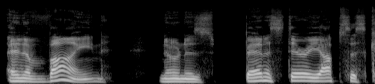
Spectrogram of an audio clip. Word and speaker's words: Banisteriopsis: Yeah, but if it's it's pronounced like it looks. – Yeah, though. Banisteriopsis. – You got it.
